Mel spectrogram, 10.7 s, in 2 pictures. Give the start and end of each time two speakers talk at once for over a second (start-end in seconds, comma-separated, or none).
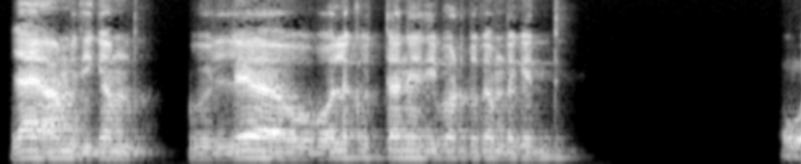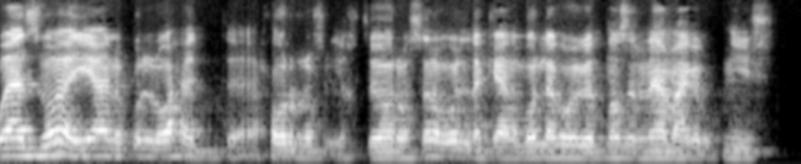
none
